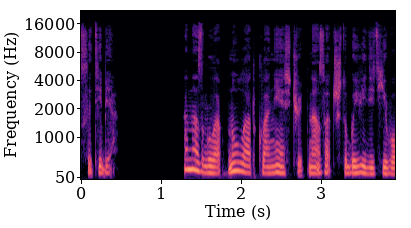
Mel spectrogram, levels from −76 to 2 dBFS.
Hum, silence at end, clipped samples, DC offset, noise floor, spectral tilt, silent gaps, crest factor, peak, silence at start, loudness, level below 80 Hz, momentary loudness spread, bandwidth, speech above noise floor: none; 0 s; under 0.1%; under 0.1%; under -90 dBFS; -5.5 dB/octave; 0.60-1.25 s; 14 dB; -8 dBFS; 0 s; -22 LUFS; -62 dBFS; 6 LU; 17 kHz; over 68 dB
